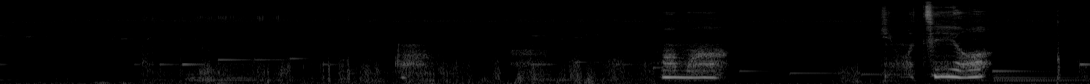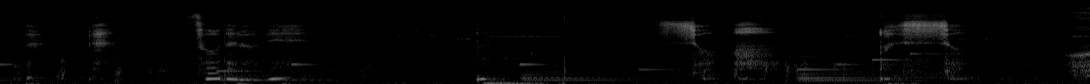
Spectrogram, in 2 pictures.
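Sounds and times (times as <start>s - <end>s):
ear cleaning sounds for sleep: 1.4s - 7.0s, 10.6s - 16.4s, 17.5s - 21.7s.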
